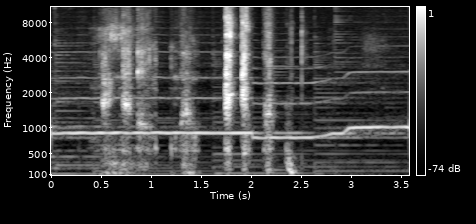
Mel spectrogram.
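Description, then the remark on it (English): A voice mimics a creature with a string of short, low growls and grunts, some with breathy, raspy bursts, over a steady faint hum. “This makes a lot of like small growling noises.”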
